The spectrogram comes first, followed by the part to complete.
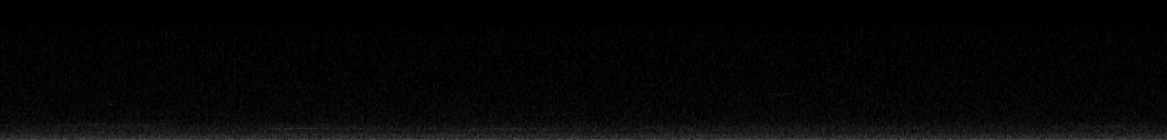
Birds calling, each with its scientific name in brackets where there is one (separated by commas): Canada Goose (Branta canadensis)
